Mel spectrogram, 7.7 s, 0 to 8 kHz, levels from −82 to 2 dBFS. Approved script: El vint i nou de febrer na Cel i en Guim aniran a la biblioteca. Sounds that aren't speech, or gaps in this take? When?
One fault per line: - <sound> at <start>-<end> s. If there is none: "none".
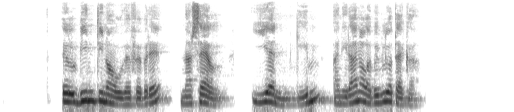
none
